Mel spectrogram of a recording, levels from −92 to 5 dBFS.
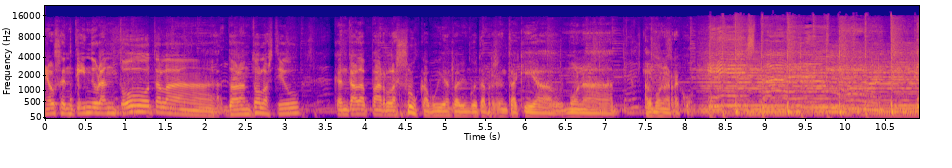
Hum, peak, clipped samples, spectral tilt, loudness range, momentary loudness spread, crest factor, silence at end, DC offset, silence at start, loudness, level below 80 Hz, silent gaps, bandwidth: none; -2 dBFS; under 0.1%; -4 dB/octave; 4 LU; 8 LU; 20 dB; 0 s; under 0.1%; 0 s; -21 LUFS; -54 dBFS; none; 17.5 kHz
